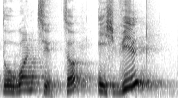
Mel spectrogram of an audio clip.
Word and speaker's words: will: So ich will, say it after me, ich will, du willst. Remember, this W is not it's pronounced like a V.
